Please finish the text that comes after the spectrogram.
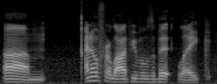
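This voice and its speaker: A man's voice: medium pitch, brisk, clean tone, no echo, dull audio. A man co-hosts a loose group conversation in a mid-range voice. He rambles and halts as he finds his words, and the sound is dry, with little room to it. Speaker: podcast co-host. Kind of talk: casual group chat.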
